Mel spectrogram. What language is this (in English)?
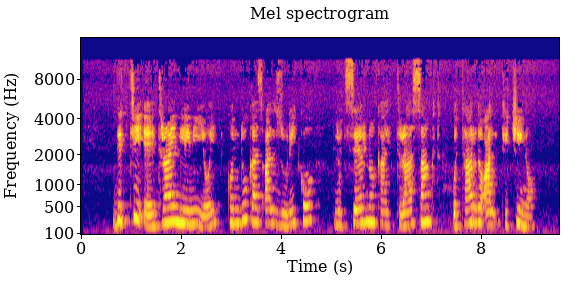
Esperanto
